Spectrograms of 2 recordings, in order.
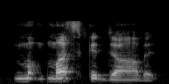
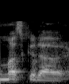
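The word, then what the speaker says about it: Musquodoboit: Musket-dabit. If anyone even wants to try and pronounce it the way it's spelled, forget it. But it's called Musket-dabit Harbor.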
